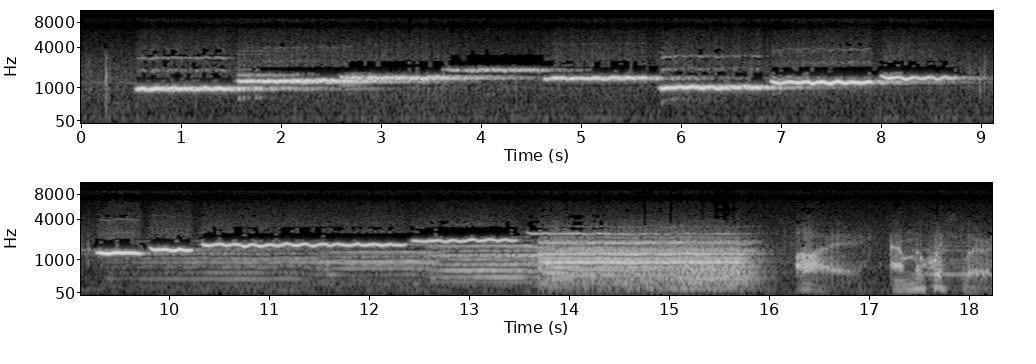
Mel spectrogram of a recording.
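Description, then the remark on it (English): A loud, clear whistled melody of sustained pitched notes, stepping up and down in a tune, joined near the end by orchestral accompaniment before fading out: the signature whistle identifying the Signal Oil radio program The Whistler, a Sunday evening broadcast. “And for Sunday evening listening pleasure, the signal to listen for is this whistle that identifies the Signal Oil program, The Whistler.”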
